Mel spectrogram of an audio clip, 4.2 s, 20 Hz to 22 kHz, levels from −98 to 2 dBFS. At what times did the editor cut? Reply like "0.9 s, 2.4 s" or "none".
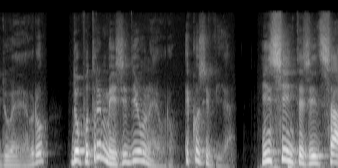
3.1 s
